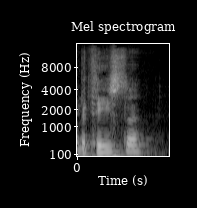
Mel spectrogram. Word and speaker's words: Bautista: Dave Bautista, is that right? – Dave Bautista.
